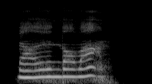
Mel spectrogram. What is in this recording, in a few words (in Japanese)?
ラウンドワン, kawaii voice; 音ゲー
